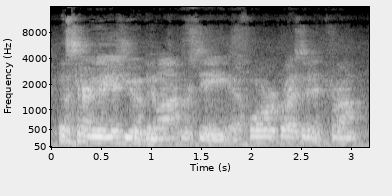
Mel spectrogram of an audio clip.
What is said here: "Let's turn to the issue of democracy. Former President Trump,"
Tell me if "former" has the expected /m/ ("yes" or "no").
no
